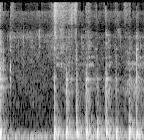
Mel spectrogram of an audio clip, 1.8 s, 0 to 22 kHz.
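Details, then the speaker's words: Toyota AE86 on jack stands, wheel off: about eight dull clunks as the front rotor is rocked by hand at the top; wheel bearing either bad or loose, to be inspected and repacked. Cause suspected, not confirmed. "this wheel bearing is either bad or it has come loose"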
